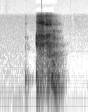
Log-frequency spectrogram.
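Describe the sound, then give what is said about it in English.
A single harsh cough, preceded by a brief throaty catch, bursting loud for about half a second before cutting to silence. “Sorry, guys, for all this coughing and snorting.”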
